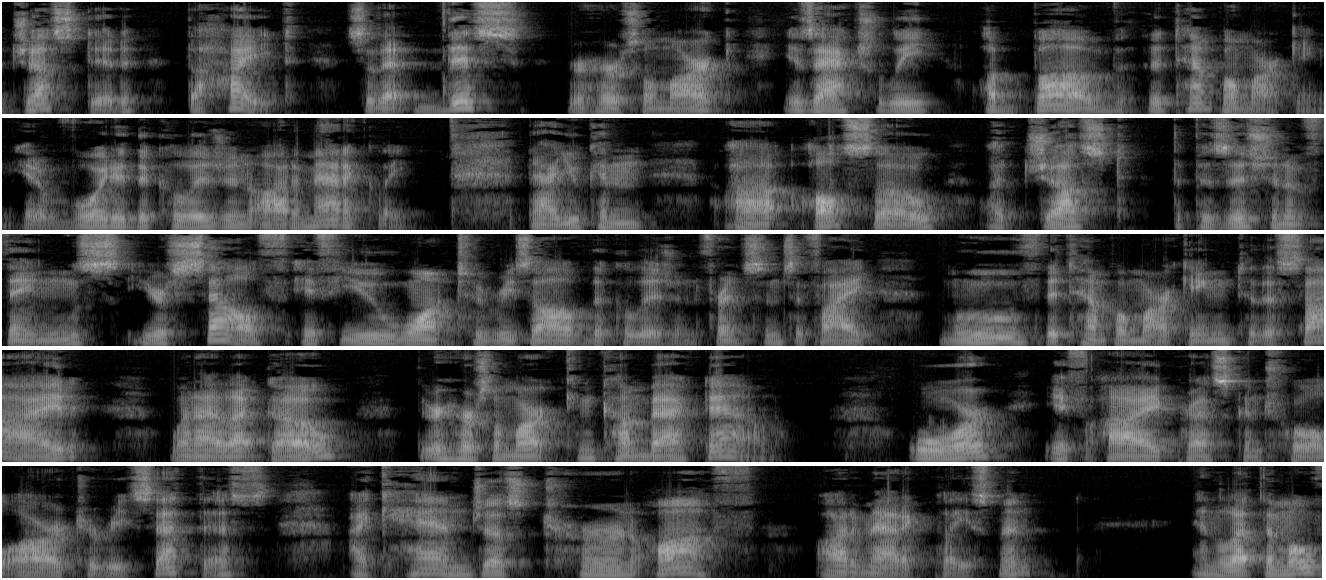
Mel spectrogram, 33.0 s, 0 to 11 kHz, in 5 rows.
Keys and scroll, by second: 2.3 shift+b, 3.2 Escape, 26.7 ctrl+r.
